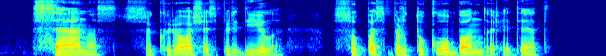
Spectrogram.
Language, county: Lithuanian, Panevėžys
